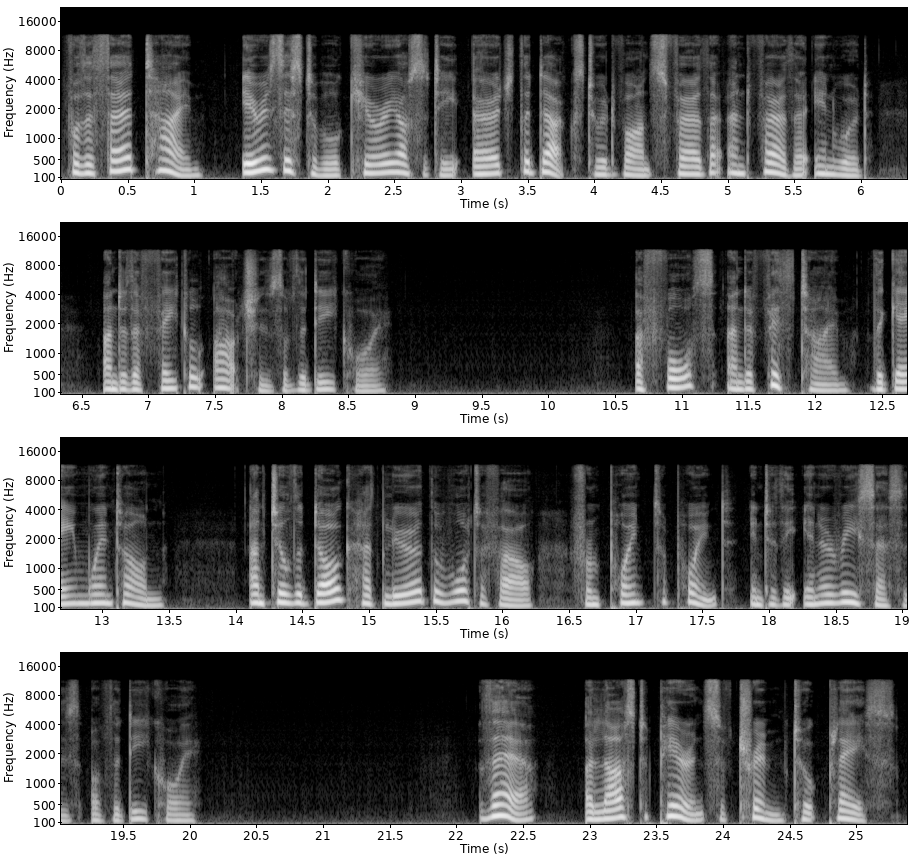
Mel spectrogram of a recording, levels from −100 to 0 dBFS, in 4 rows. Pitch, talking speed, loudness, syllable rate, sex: 175 Hz, 140 wpm, -19 LUFS, 4.7 syllables/s, female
